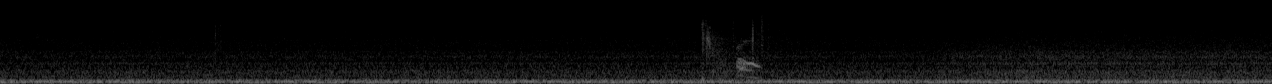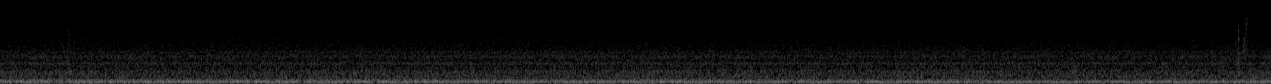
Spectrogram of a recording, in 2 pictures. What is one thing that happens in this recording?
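A low mechanical hum drones steadily throughout.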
